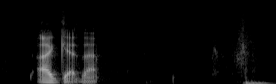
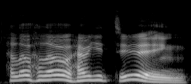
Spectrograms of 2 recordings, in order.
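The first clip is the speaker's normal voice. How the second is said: excited greeting; 8 semitones higher, 5 dB louder than usual. Real, not acted. Greeting a chat viewer.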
